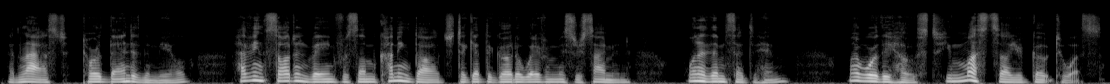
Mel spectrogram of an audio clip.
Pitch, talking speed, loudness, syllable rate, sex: 120 Hz, 215 wpm, -21 LUFS, 5.3 syllables/s, male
